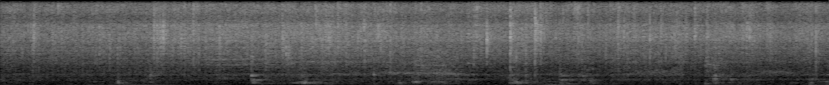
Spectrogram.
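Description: Mixed vegetables (onion, ginger, beans, capsicum and carrot) salted and frying in a pan give off a constant close sizzle, broken by periodic scraping stirs of a utensil.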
